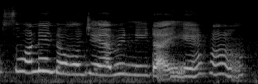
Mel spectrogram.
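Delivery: very soft, half-asleep plea; sleepy mumble. Acted. Wife begging her husband to let her sleep, sleepy mumble.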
